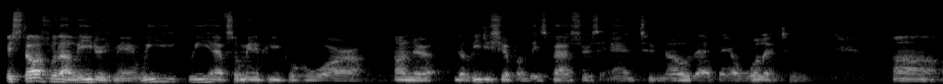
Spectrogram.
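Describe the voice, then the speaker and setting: Low-pitched, affirming male interviewer. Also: steady tone, moderate pace, a little mellow, rough recording. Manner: affirming, earnest, colloquial. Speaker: interviewer, health advocate. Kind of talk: conversational interview.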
